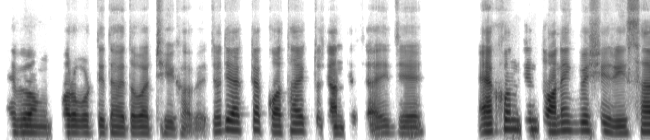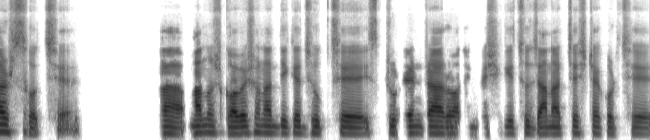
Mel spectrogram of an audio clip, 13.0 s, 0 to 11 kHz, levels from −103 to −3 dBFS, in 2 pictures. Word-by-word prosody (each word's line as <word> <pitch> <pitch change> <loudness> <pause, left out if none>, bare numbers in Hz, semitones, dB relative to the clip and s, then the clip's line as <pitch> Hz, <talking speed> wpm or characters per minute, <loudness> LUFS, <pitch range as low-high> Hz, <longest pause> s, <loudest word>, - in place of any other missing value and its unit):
এবং 120 0 +4 0.3
পরবর্তীতে 120 0 +1
হয়তোবা 110 0 +2
ঠিক 110 -2 -5
হবে। - - -9
যদিও 165 +5 +3
একটা 165 +2 -1
কথা 125 +4 +2
একটু - - -16
জানতে 110 -1 0
চাই 105 - -2 0.2
যে, 110 0 -1 0.8
এখন 180 +6 +2
কিন্তু 175 -2 -5
অনেক 155 +2 0
বেশি 150 0 -2 0.2
research 135 +3 +3
হচ্ছে। - - -5 1.0
আ - - +6 0.3
মানুষ 120 0 +3
গবেষণার 115 +2 +3
দিকে 115 0 0
ঝুঁকছে। 115 -1 -2 0.3
স্টুডেন্টরা 115 -1 0
আরো 110 0 +2
অনেক 215 - -20
বেশি - - -10
কিছু 110 +1 -5
জানার 110 0 +3
চেষ্টা 110 0 -4
করছে। 105 +1 -6
115 Hz, 145 wpm, -24 LUFS, 110-135 Hz, 1.0 s, আ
